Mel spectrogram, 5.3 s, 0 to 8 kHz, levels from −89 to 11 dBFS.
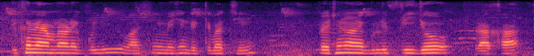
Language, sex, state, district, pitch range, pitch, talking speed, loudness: Bengali, male, West Bengal, Alipurduar, 160-180 Hz, 170 Hz, 125 wpm, -17 LUFS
